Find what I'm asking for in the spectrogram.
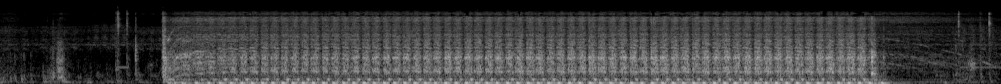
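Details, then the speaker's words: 2004 Mazda RX8 rotary after sitting two years: steady starter cranking about three pulses a second for seven seconds, never firing. It had started briefly, sputtered and died, and the accessory belt shredded. Crank, no start. "so it does not want to start right now"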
